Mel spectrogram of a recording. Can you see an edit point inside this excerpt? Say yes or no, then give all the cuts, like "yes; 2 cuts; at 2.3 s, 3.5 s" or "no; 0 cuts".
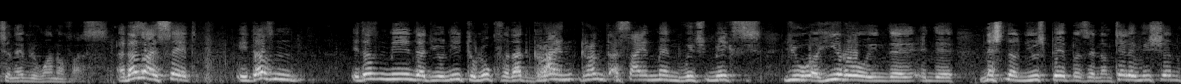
no; 0 cuts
